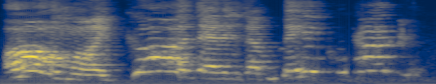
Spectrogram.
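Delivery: high, slow, loud gasp of shock; mock shocked shriek. The officer seeing the giant lollipop, shrieking in mock shock. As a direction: shriek it like she's seen something huge. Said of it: "she's like".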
